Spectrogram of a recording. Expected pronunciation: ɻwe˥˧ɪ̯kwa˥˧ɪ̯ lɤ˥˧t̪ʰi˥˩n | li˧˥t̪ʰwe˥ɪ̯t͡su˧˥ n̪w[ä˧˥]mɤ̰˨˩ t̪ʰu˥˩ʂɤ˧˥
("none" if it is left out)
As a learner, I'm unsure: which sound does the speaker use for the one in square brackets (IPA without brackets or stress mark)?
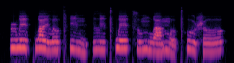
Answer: ä˧˥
